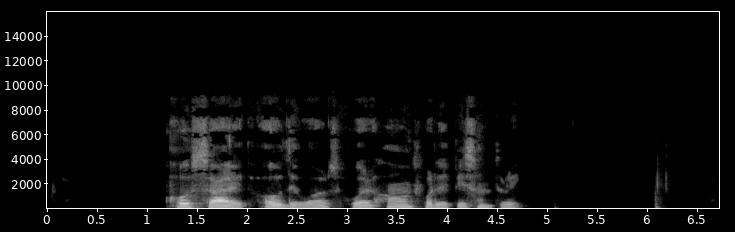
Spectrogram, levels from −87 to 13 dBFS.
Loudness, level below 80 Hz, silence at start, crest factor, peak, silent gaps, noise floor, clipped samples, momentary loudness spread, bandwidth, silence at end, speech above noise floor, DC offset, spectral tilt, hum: -19 LUFS; -62 dBFS; 1.2 s; 20 dB; 0 dBFS; none; under -90 dBFS; under 0.1%; 15 LU; 9 kHz; 2 s; over 71 dB; under 0.1%; -7 dB/octave; none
